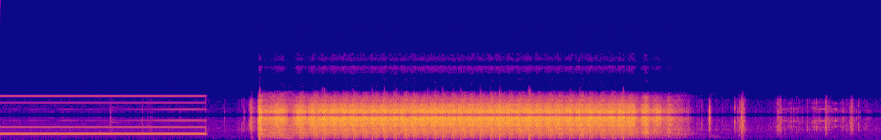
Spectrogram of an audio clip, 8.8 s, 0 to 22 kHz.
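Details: 1994 Chevy Astro that won't start after Seafoam and sometimes dies, restarted while already warm; a tone, then about four seconds of steady rapid cranking that never catches and dies off. Cranks but won't fire.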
